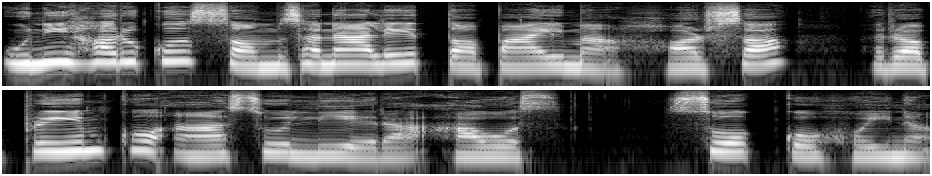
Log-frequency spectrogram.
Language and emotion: Nepali, neutral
